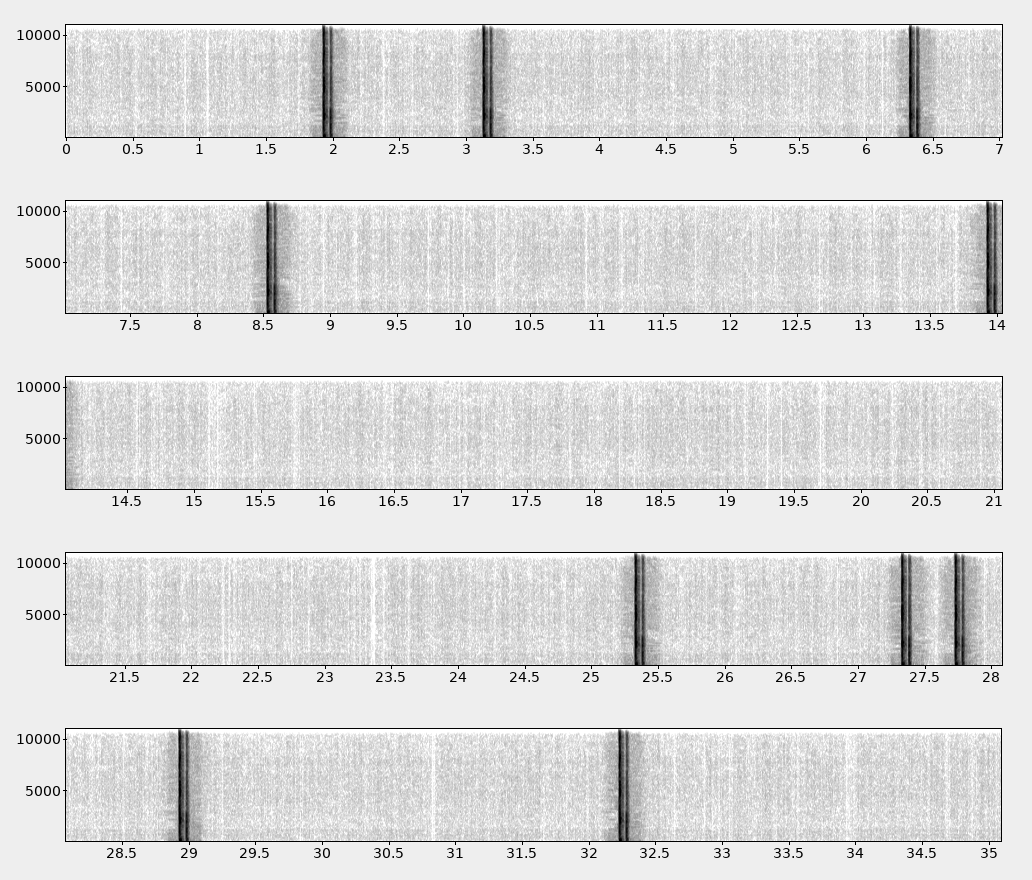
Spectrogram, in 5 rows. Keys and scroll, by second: 30.0 ctrl+c, 33.2 ctrl+v.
